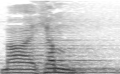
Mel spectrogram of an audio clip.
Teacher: The tendency in English is to drop the sound H, but it should be pronounced.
